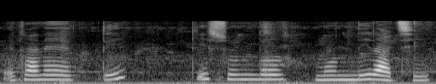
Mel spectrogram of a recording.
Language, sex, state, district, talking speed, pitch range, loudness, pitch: Bengali, female, West Bengal, Kolkata, 80 wpm, 210-230 Hz, -19 LUFS, 215 Hz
